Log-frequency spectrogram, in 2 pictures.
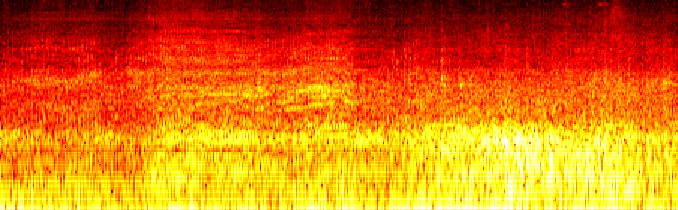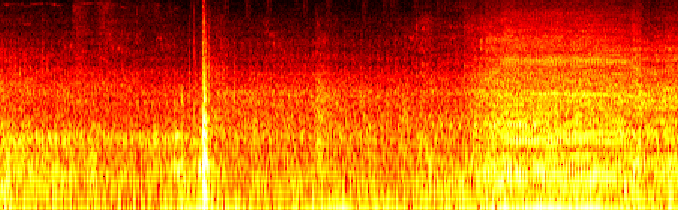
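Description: A motorcycle engine idles and revs up close by.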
